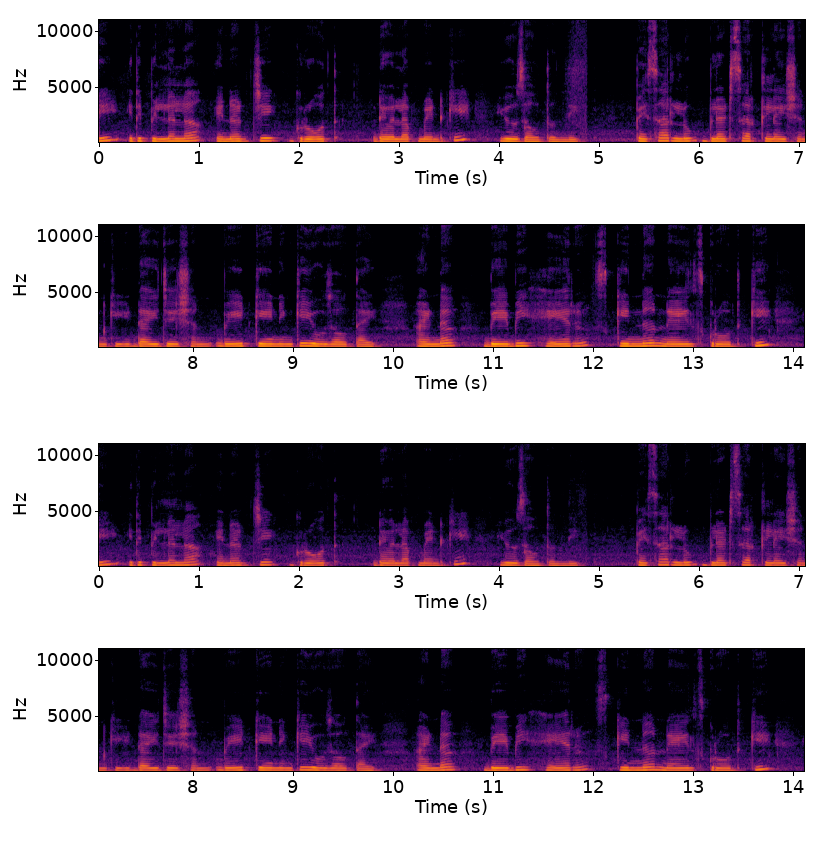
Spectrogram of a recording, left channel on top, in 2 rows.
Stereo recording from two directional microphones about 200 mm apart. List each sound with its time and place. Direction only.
0.0 s a woman's voice: 20° left (ahead or behind)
